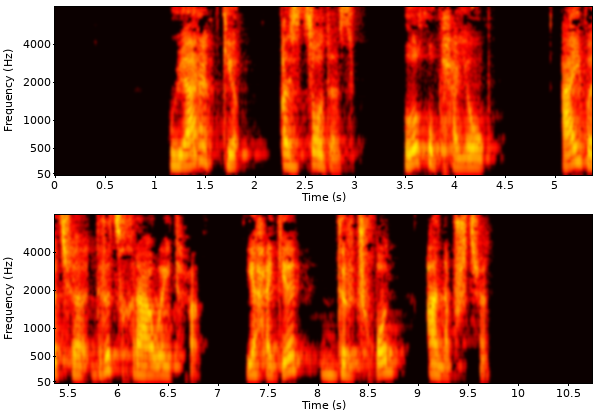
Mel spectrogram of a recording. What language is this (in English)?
Abkhazian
